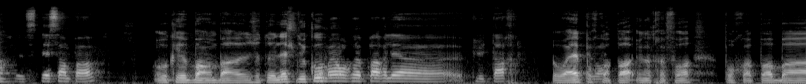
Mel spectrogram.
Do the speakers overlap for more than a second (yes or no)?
no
